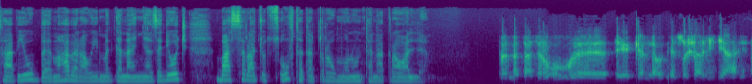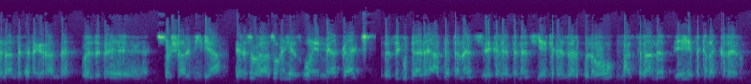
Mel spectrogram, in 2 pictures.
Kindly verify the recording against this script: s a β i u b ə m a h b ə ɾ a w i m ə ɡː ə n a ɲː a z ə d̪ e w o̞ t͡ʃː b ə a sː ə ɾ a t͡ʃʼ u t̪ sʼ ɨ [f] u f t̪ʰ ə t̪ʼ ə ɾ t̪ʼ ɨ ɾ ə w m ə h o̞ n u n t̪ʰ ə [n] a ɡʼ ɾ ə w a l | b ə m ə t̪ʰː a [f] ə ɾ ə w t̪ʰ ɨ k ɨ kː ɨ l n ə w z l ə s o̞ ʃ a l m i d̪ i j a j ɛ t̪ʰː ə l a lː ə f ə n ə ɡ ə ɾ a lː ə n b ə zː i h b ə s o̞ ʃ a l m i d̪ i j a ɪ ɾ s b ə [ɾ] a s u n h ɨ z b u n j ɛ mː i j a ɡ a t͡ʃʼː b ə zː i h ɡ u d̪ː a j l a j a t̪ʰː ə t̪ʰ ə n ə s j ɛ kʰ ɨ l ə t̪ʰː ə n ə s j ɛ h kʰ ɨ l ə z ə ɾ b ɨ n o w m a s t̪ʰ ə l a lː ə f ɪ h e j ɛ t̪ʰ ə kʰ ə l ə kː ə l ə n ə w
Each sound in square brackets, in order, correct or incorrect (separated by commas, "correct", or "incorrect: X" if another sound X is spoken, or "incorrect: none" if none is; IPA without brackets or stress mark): incorrect: h, correct, incorrect: s, correct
